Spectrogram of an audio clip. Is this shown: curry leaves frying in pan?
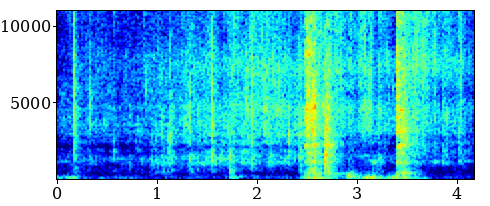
yes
